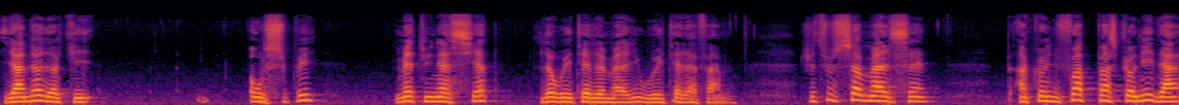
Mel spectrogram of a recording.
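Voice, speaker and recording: The delivery is very slow, broken by long, frequent pauses. Its tone is dark and mellow, with ordinary pitch variation. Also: man. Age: 80s+. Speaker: religious TV host. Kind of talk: spiritual talk.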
